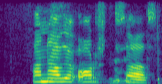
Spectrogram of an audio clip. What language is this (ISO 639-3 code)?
isl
